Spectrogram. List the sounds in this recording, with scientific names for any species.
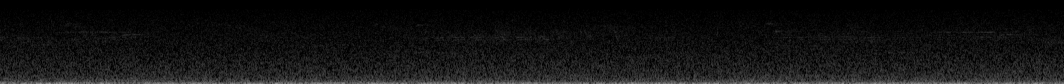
Setophaga virens, Sitta canadensis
